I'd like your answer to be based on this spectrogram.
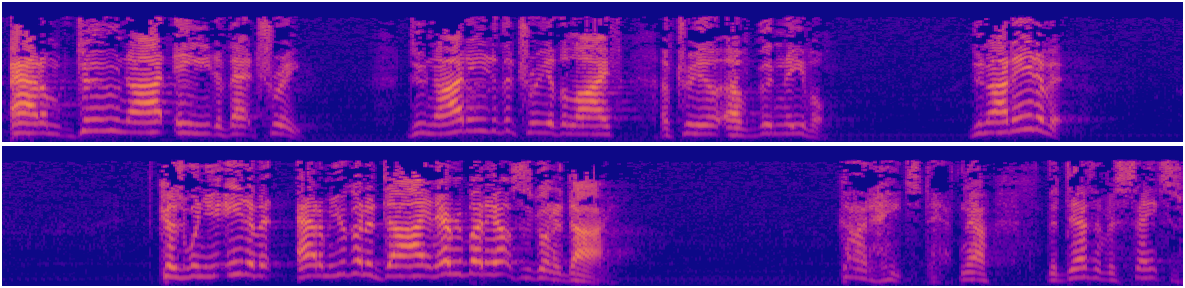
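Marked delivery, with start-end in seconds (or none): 0.0-11.2 loud, higher-pitched urgent command; stern warning. Acted. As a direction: thunder a forbidding warning at full force. Preacher voices God's warning to Adam.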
